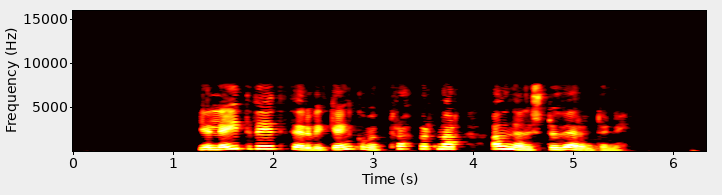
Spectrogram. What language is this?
Icelandic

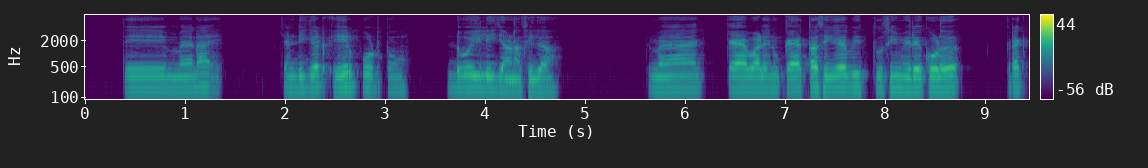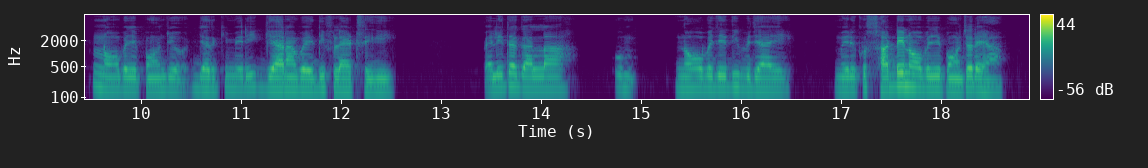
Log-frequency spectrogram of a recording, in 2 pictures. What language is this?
Punjabi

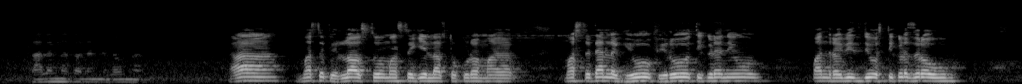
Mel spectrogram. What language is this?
Marathi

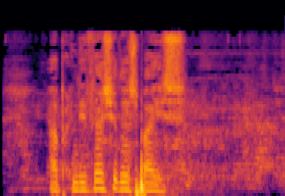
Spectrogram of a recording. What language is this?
Galician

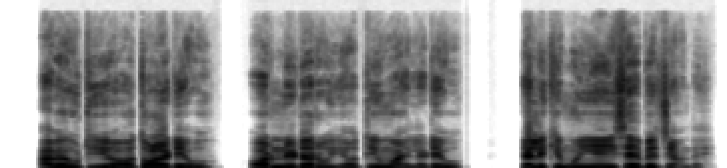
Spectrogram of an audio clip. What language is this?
Mahasu Pahari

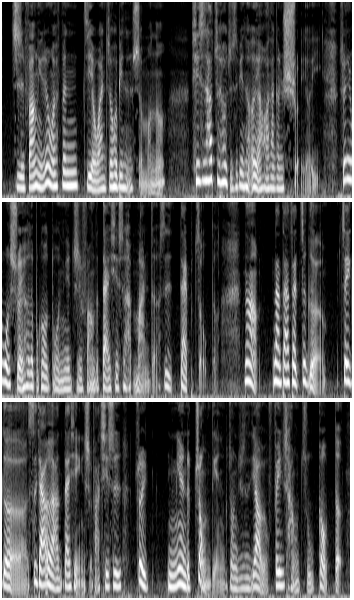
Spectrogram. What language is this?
Chinese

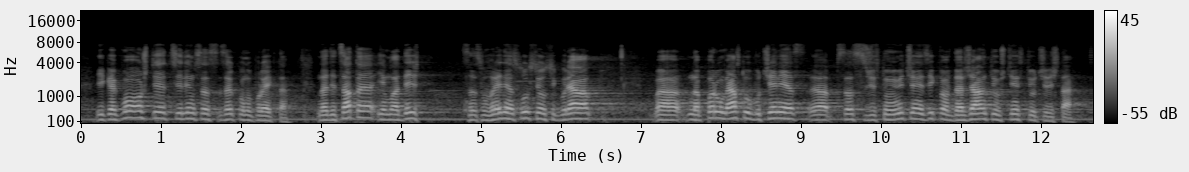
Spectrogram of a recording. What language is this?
Bulgarian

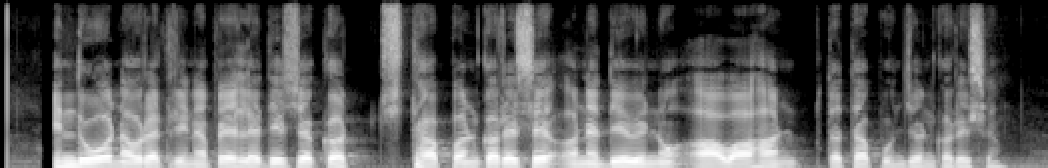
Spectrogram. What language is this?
Gujarati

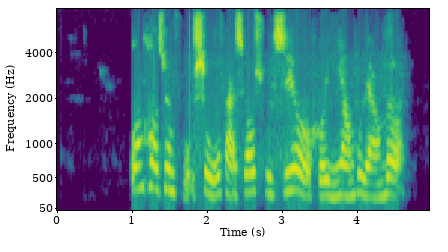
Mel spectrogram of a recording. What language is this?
Chinese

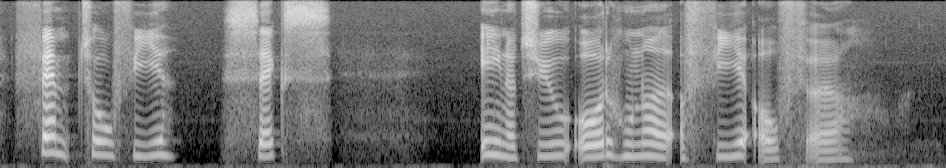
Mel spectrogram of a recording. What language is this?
Danish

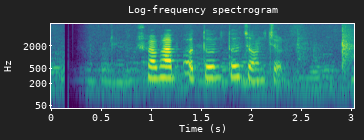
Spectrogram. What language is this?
Bangla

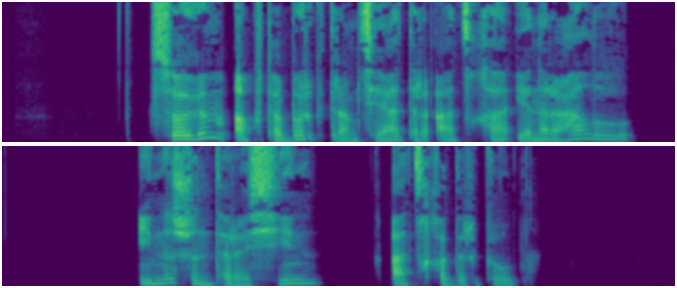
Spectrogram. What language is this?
Abaza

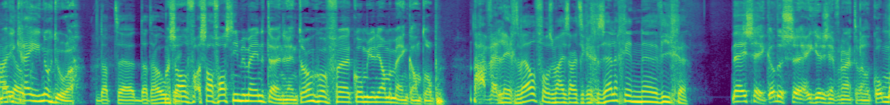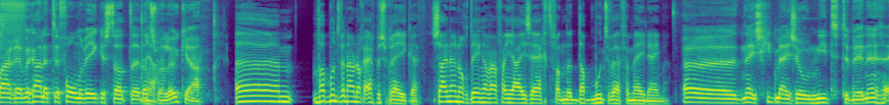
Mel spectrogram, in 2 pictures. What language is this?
Dutch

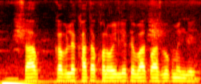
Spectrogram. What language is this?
Bhojpuri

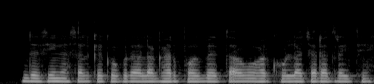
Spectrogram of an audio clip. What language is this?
Chhattisgarhi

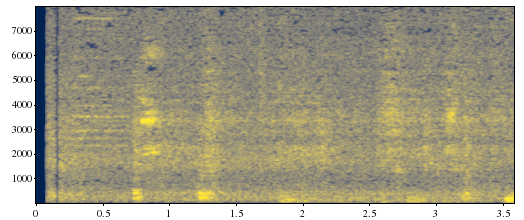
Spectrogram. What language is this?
Czech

